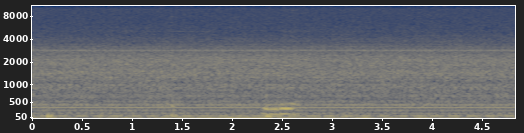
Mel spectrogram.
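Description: Steady electrical hum with a background hiss on the recording, and one brief low pitched sound a little past the middle.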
